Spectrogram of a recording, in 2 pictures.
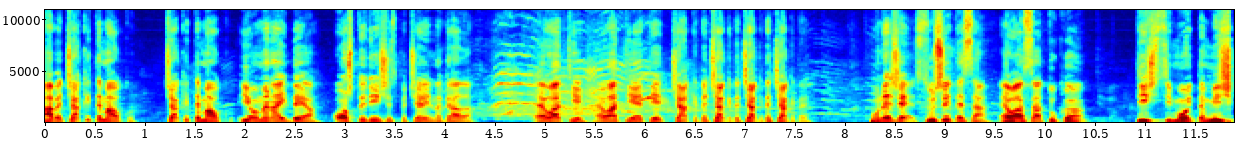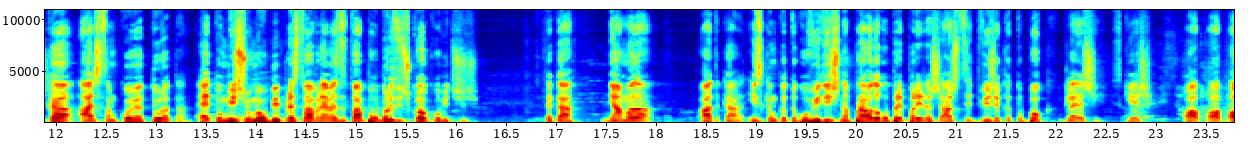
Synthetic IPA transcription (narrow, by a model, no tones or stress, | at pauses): abɛt͡ʃakəjt̪ɛmalˠko | t͡ʃakəjt̪ɛmalˠkʊimɐmɛd̪naid̪ɛjəɔʃt̪ɛɛːd̪inʃɛspɛt͡ʃɛlinɐɡɾad̪əɛlˠat̪iɛlˠat̪iɛt̪iɛt͡ʃakət̪ɛt͡ʃakət̪ɛt͡ʃakət̪ɛt͡ʃakət̪ɛ | ponɛʒɛslˠuʃɐjt̪ɛsaɛlˠasat̪ukə | t̪iʃsimɔjt̪əmiʃkəaʃsɐmkɐviɐt̪uɾɐt̪ə̰ɛt̪omiʃomɛobipɾɛst̪ovavɾɛmɛzɐt̪ovapobɤɾzit͡ʃkoɛkobit͡ʃiʃ | t̪ɐka | nʲamɐd̪ɐ | at̪ɐkaiskəmkɐt̪ɔɡovid̪iʃnɐpɾavod̪ɐɡopɾɛpɐɾiɾɐʃaʃt̪sɛd̪viʒəkɐt̪ɔbɔkɡlɛd̪ɐʃiskiɛʃ | opɔp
